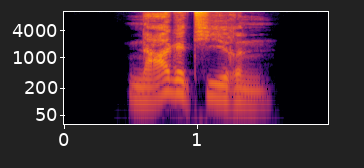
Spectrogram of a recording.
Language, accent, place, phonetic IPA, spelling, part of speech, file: German, Germany, Berlin, [ˈnaːɡəˌtiːʁən], Nagetieren, noun, De-Nagetieren.ogg
- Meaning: dative plural of Nagetier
